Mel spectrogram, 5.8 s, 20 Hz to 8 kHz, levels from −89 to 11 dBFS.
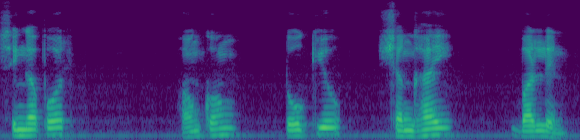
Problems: none marked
